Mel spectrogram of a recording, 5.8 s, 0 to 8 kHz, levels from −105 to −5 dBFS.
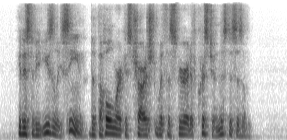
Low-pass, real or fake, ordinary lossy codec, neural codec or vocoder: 7.2 kHz; fake; AAC, 32 kbps; codec, 16 kHz, 0.8 kbps, ZipCodec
